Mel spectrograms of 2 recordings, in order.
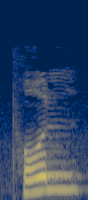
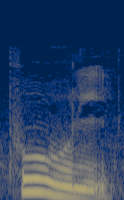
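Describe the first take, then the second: First: پل with a short o, as pol; short Persian o. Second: پول with a long drawn u, as puul; long u vowel. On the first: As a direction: say پل short and higher, vowel o. (پل با ضمهٔ کوتاه فارسی) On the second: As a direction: stretch the u in پول. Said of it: "واو مدی رو تلفظ بکنیم". (پول با واو مدی کشیده) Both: Shown as a demonstration.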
